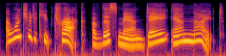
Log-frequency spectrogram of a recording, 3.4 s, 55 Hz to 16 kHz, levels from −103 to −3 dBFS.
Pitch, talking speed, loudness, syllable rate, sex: 230 Hz, 210 wpm, -20 LUFS, 3.8 syllables/s, female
